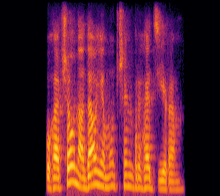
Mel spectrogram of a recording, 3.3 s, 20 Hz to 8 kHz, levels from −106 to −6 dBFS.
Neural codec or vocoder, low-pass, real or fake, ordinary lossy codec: codec, 44.1 kHz, 7.8 kbps, Pupu-Codec; 7.2 kHz; fake; Opus, 24 kbps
